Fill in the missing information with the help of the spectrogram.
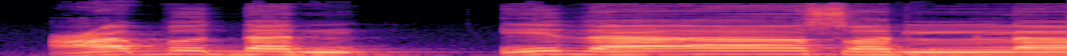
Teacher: عبدن قلقلہ ہوگا، با حروف قلقلہ میں سے ہے، اس کے اوپر جزم ہے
